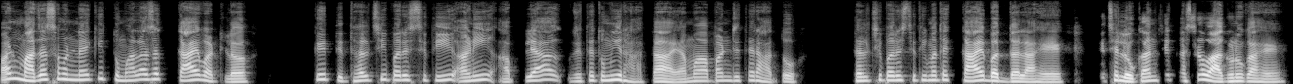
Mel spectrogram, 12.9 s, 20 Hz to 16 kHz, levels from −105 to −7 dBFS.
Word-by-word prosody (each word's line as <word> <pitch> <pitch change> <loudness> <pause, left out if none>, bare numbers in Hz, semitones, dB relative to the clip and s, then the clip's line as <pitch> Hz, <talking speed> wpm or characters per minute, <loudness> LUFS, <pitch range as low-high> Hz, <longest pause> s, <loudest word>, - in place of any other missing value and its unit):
पण 240 - +3
माझं 180 +1 +5
असं 220 +3 -2
म्हणणं 210 -4 +1
आहे 210 - 0
की 250 - -3
तुम्हाला 185 +3 -1
असं 230 +1 +1 0.2
काय 185 +3 +4
वाटलं, 135 -9 0 0.7
की 225 - 0
तिथलची 170 +7 -3
परिस्थिती 195 0 -2
आणि 185 +6 0
आपल्या 165 - -2 0.2
जिथे 145 +5 -4
तुम्ही 195 +3 +2
राहताय, 120 - 0
मग 145 +6 -2
आपण 170 +2 -2
जिथे 170 +2 -5
राहतो 130 -5 -3 0.6
तिथलची 165 +4 0
परिस्थितीमध्ये 190 +1 -1
काय 165 +3 +6
बदल 140 -5 +4
आहे? 115 -1 +1
तिथे 150 +8 -5
लोकांचे 160 +8 +3
कसं 165 +7 -1
वागणूक 145 -2 +5
आहे? 125 -2 0
170 Hz, 150 wpm, -21 LUFS, 140-195 Hz, 0.7 s, काय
